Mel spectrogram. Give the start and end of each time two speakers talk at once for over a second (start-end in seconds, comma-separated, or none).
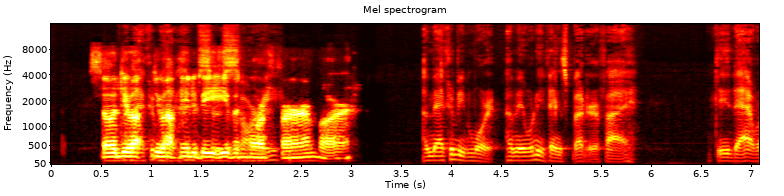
0.7-2.3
